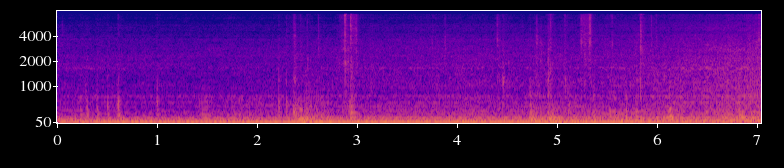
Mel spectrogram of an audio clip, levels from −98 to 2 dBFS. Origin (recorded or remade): remade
